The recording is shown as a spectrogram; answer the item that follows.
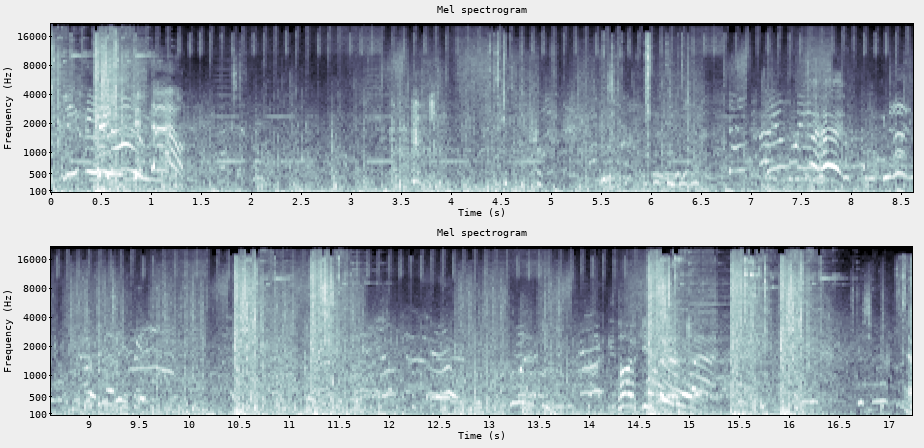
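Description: Gunfire fills a firefight in the shooter game Deus Ex: Mankind Divided: dense, sustained bursts and rapid shots rattle on continuously, with voices talking underneath.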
